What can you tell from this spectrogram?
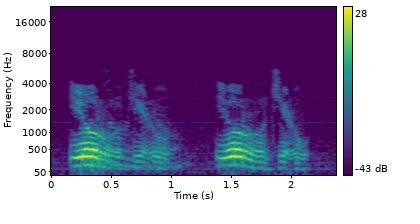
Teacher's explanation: If there is a Hamzatul Wasl, then the ra will be heavy, even if there is a kasra before it. Notice we said ir, which is a kasra. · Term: A heavy ra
